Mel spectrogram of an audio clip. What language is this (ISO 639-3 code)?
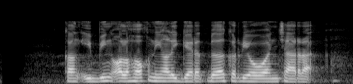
sun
